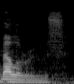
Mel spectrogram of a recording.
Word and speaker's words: Belarus: I guess that's Belarus, isn't it? That's sure. – How you say that, yeah. Belarus. Yeah, that's how you say it.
